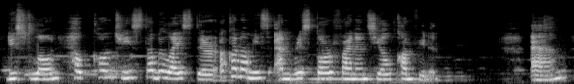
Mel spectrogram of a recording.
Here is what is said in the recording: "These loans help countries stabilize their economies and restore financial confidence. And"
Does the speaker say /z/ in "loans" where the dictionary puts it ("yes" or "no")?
no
